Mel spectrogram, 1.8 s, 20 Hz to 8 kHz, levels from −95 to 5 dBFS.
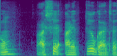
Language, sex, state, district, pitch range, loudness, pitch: Bengali, male, West Bengal, Purulia, 105-135 Hz, -17 LUFS, 115 Hz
